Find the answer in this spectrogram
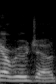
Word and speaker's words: Araujo: She said, just say Araujo the American way. You'll never get it right.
